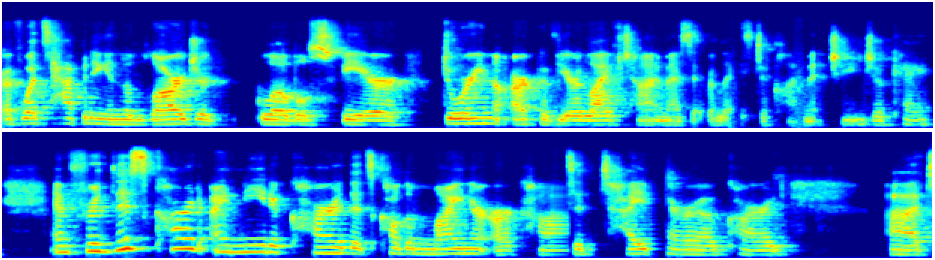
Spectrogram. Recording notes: We also had some technical issues related to learning to do this via Zoom.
